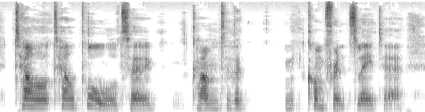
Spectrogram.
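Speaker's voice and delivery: usual speaking voice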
